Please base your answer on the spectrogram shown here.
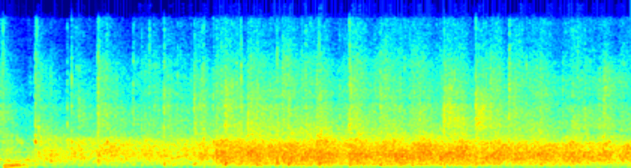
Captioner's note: audience applauds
